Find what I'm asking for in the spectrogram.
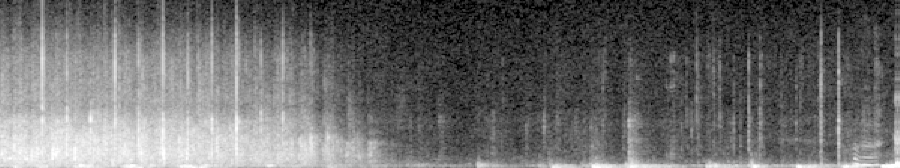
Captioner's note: applause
